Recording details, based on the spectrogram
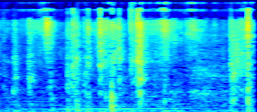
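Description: Playing cards being pulled from a deck and handled, a run of quick, soft papery flicks and snaps at close range.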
